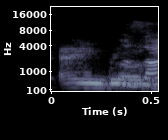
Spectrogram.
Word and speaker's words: Englund: think it's like, is it pronounced just England? I, it goes L U N D. – Yeah. It's like England.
